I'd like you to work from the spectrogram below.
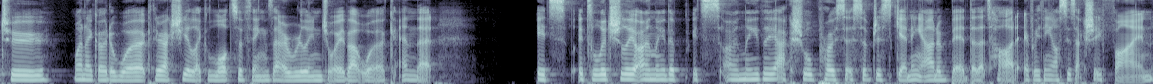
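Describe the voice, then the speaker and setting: Speaking at a fairly quick pace with an Australian accent, a woman holds a fairly low pitch and monotone, flat intonation on a very clean recording with a silent background. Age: 20s. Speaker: musician and writer. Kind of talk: casual chat.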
